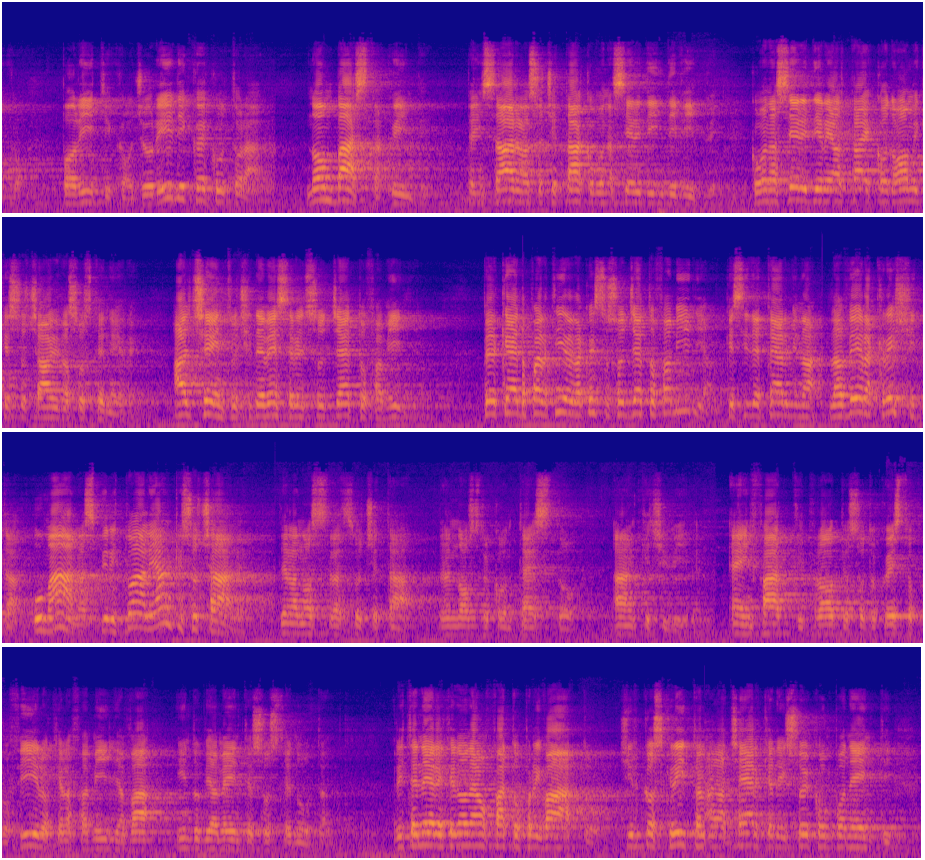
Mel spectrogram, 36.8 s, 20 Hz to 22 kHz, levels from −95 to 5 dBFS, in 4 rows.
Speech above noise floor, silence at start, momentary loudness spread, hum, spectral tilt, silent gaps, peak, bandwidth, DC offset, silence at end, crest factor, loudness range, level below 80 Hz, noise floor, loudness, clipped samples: 22 dB; 0 s; 15 LU; none; -1 dB/octave; none; -6 dBFS; 12.5 kHz; under 0.1%; 0 s; 20 dB; 6 LU; -56 dBFS; -48 dBFS; -25 LUFS; under 0.1%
